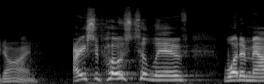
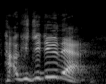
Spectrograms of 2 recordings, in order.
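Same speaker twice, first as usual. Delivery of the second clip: higher, disbelieving what are you doing; incredulous; 7 semitones higher than usual. Retold or imitated. Jeep driver confronting the wolf, higher and incredulous. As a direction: act shocked and accusing at the wolf. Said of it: "gives that incredulous look".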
